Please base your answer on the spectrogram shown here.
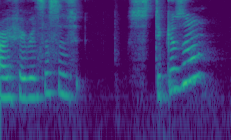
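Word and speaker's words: Sikhism: One of my favorites this is stickism think stick ism like a stick but it's it's spelled differently.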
